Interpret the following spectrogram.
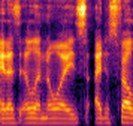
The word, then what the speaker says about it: Illinois: Great Lakes region of Illinois, Jake Parry. What's going on? I was doing really good until you added the S to Illinois.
